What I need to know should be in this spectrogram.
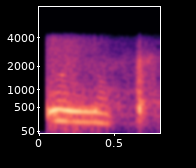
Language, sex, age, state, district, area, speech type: Tamil, female, 45-60, Tamil Nadu, Tiruvallur, urban, conversation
